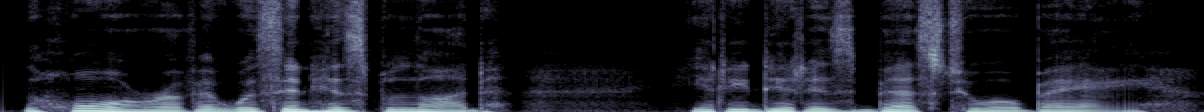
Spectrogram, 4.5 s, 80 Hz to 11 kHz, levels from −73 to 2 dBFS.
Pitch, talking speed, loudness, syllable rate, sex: 160 Hz, 200 wpm, -19 LUFS, 4.7 syllables/s, female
